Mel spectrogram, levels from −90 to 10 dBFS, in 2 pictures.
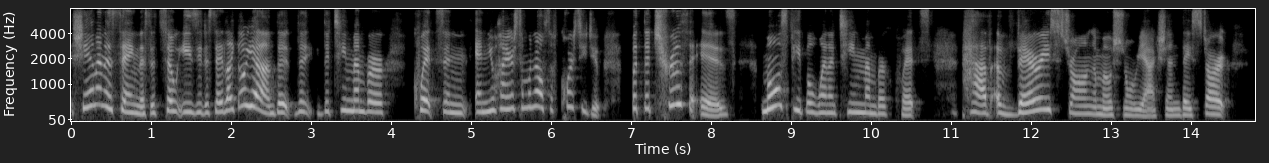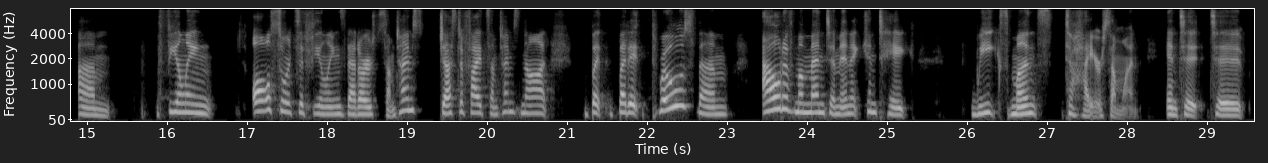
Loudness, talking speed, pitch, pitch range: -26 LUFS, 160 wpm, 240 Hz, 200-290 Hz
